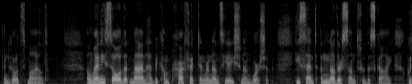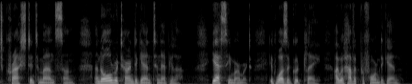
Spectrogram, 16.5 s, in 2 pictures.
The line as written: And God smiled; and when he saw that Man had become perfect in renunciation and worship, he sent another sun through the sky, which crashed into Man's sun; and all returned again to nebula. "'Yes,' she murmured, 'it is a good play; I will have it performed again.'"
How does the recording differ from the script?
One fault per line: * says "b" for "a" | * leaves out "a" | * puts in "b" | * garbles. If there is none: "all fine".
* says "he" for "she"
* says "was" for "is"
